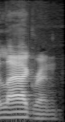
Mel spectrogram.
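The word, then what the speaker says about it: filaggrin: look it up how to say it yeah phylagrin okay phylogren all right I'm gonna I'm gonna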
